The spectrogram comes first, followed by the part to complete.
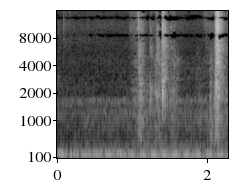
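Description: Steady low background hum, with a few soft rustles and taps about a second in as a small item is pushed into a fabric backpack's zip pocket.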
